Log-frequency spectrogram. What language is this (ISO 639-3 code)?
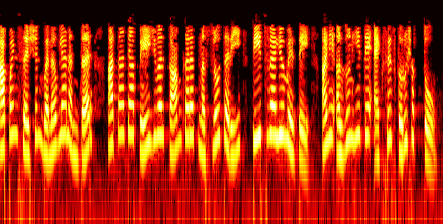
mar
